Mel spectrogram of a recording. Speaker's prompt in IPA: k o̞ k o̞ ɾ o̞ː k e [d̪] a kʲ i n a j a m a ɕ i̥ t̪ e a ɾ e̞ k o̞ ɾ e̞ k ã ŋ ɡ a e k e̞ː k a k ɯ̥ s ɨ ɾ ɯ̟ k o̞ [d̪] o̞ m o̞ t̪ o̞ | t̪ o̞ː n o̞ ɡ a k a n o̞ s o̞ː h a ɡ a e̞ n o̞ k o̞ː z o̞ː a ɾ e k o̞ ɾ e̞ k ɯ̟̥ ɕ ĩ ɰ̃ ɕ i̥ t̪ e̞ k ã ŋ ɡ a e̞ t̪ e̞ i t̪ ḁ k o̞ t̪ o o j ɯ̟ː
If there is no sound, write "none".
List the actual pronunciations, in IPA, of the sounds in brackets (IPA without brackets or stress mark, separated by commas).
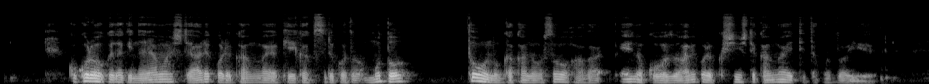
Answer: d̪, t̪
